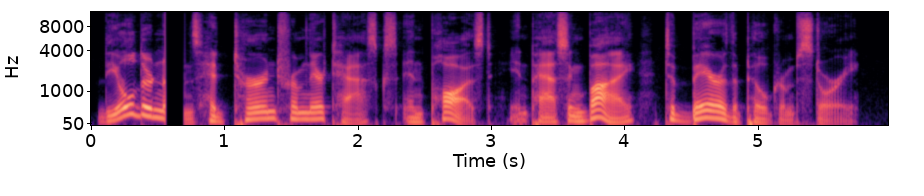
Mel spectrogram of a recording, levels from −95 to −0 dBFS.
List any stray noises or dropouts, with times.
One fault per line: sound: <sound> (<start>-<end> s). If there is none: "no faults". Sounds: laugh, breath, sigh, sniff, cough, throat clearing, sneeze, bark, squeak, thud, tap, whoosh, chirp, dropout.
sound: dropout (0.6-0.7 s)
